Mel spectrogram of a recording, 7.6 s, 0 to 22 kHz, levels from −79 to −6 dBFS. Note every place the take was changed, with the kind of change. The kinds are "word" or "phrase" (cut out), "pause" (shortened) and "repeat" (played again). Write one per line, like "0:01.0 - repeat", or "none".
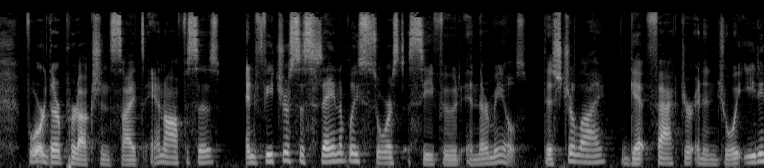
0:05.4 - pause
